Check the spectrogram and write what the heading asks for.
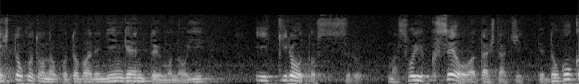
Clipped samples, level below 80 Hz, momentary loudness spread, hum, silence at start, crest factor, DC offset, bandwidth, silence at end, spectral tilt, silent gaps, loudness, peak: under 0.1%; -46 dBFS; 16 LU; none; 0 s; 18 dB; under 0.1%; 11 kHz; 0 s; -6 dB/octave; none; -20 LUFS; -2 dBFS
